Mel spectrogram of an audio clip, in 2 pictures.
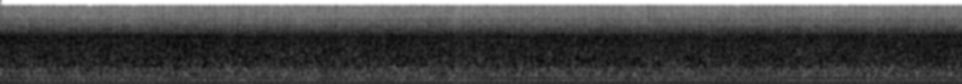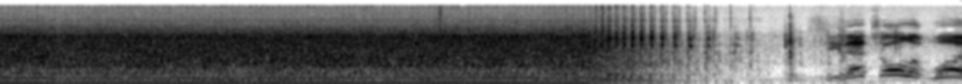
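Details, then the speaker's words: John Deere lawn mower with Briggs & Stratton engine, after cleaning the clogged carburetor bowl plug, air cleaner off; it runs at a steady, even beat with no misses or surging, then shuts down cleanly: fuel flowing, running normally. "that little plug on the bottom of the carburetor was clogged up so now we've freed it up the gas is flowing freely and running just fine"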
